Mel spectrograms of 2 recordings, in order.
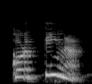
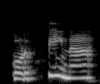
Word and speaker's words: cortina: Cortina. Cortina es una palabra grave. Su sílaba tónica está en ti, penúltima sílaba.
